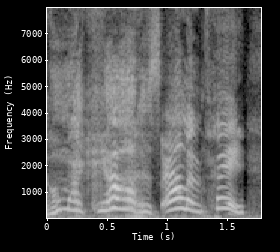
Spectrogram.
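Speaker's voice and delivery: high-pitched mock swooning; starstruck ladies. Ladies spotting an actor at Fridays, mock starstruck. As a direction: imitate excited fans in a high voice.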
